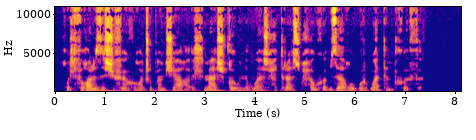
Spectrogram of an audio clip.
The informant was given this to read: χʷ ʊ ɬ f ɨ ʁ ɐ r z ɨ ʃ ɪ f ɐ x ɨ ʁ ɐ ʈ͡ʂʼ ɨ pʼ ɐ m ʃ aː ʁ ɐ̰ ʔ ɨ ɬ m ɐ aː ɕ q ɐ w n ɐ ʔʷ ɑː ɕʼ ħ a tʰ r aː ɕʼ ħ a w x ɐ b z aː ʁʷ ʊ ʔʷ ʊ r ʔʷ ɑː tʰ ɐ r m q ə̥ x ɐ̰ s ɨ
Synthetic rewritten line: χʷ ʊ ɬ f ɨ ʁ ɐ r z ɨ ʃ ɪ f ɐ x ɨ ʁ ɐ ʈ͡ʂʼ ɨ pʼ ɐ m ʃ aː ʁ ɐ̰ ʔ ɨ ɬ m ɐ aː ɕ q ɐ w n ɐ ʔʷ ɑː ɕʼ ħ a tʰ r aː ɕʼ ħ a w x ɐ b z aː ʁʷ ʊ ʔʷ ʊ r ʔʷ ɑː tʰ ɐ m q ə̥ x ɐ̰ f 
